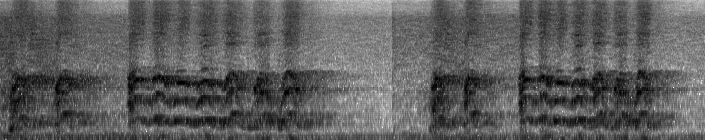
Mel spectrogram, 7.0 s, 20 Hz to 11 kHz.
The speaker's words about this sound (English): And we got a dog barking EVP. So I'll play both of them. They're about 7 seconds total. Here we go.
